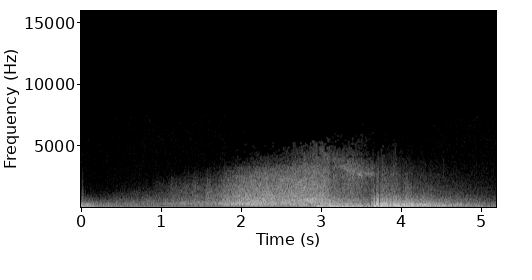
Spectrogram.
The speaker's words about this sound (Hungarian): Mi volt ez? Ilyen szörnyű detonáció, csak valami robbanás idézhetett elő.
